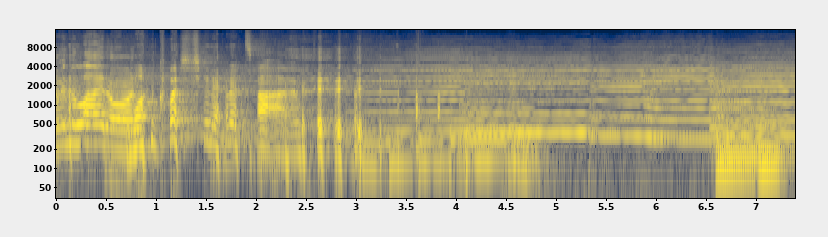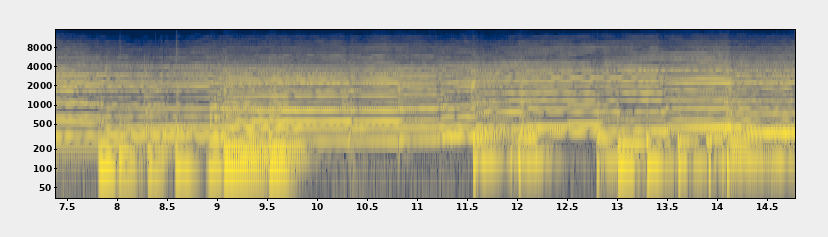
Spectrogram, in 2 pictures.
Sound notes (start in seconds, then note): 2.8 laughing; 4.8 melodic music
